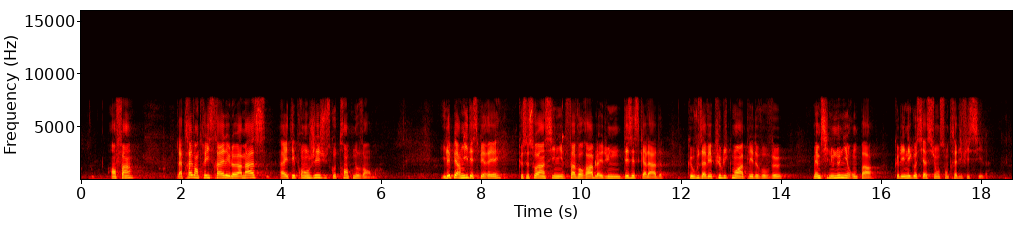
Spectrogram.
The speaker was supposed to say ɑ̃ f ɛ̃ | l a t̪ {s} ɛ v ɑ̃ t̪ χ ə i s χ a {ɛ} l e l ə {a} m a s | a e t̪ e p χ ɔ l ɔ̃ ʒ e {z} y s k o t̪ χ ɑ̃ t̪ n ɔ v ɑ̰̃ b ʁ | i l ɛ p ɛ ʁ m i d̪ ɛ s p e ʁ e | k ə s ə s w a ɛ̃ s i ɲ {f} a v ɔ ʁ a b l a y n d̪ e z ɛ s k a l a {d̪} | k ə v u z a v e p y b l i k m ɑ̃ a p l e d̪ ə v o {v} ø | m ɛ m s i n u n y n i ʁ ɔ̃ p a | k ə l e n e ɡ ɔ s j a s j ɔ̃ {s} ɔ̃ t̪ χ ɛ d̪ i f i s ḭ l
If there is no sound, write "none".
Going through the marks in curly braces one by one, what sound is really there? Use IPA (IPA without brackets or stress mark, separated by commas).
χ, ɛ, a, ʒ, f, d̪, v, s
